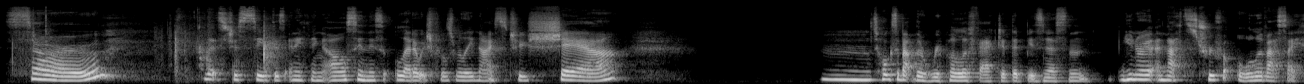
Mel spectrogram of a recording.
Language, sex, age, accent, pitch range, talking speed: English, female, 30-49, Australian, 170-215 Hz, 170 wpm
